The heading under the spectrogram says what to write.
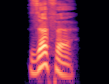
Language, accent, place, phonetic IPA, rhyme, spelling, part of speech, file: German, Germany, Berlin, [ˈzœfə], -œfə, söffe, verb, De-söffe.ogg
- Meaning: first/third-person singular subjunctive II of saufen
